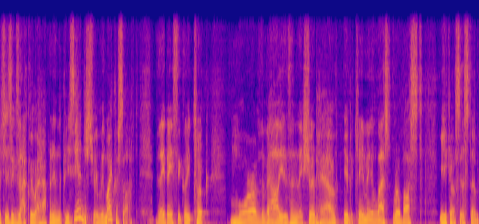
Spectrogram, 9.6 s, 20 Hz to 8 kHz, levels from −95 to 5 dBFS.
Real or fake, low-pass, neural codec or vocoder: fake; 7.2 kHz; codec, 32 kHz, 1.9 kbps, SNAC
